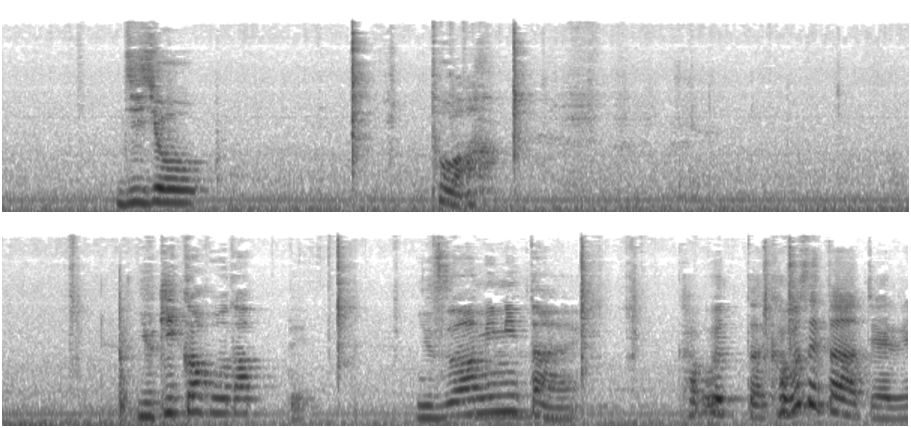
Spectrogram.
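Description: A knife scrapes the skin off a potato.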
